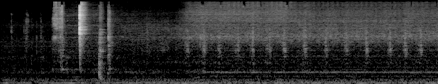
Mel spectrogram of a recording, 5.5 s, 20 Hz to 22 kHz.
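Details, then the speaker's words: Late-1980s Mitsubishi HS-337UR VHS VCR: after handling clicks, thin steady whir with faint regular ticks; normal rewind for an older deck, though a failing mode encoder switch is suspected elsewhere. "it's about what I would expect for rewind on one of these older machines"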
